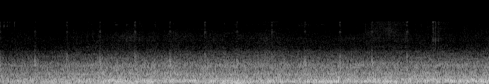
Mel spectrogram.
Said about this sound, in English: But that lorry there, like, this is a big old, there's tonnage on the back of this lorry. And the way he just pulled out, like it was nothing. He's just like, yeah, I'll just pop into that little space.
